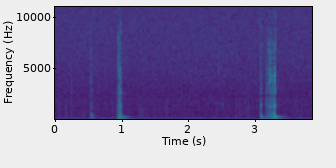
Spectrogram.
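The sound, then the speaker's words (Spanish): A Safe and Heal disinfectant device sprays to disinfect a microphone, giving three short, sharp bursts: a brief one, a stronger puff a moment later, then a longer double burst after a pause, with no talking. “Bueno, está desinfectado el micrófono en donde estoy hablando yo.”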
